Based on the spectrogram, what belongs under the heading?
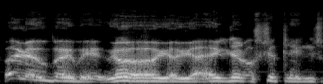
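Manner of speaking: booming tipsy uncle; loud, rowdy uncle voice. Pretend. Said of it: "I can even do my, my uncle voice".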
